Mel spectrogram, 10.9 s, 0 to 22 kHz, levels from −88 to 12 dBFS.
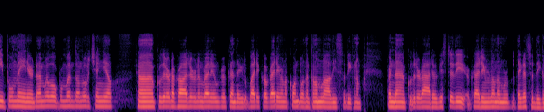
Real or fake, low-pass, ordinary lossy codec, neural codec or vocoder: fake; 7.2 kHz; none; codec, 16 kHz, 0.5 kbps, X-Codec, HuBERT features, trained on LibriSpeech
